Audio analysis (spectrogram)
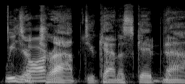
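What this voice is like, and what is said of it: Gravelly Oscar the Grouch-like voice. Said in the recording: “I don't know what that accent was. It was like Oscar the Grouch.”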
